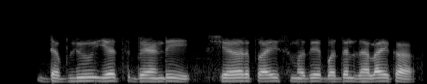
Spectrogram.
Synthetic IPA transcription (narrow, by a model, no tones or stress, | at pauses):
ɖəbljuet͡sbãɳɖiː | ɕeɦəɾpɾajsməd̪ʱːjebəd̪əld͡zʱalajka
